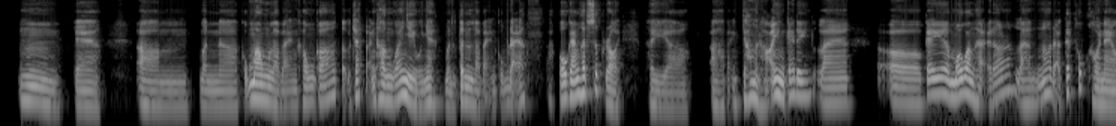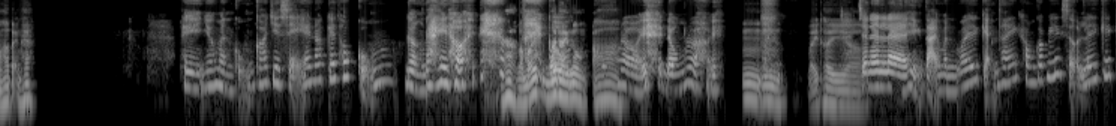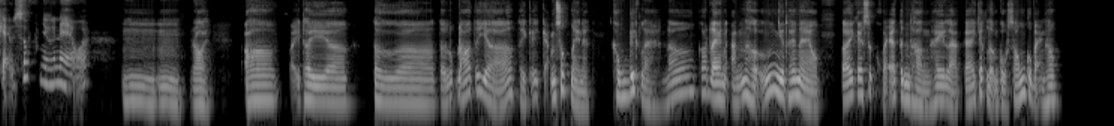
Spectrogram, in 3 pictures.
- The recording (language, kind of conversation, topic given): Vietnamese, advice, Làm sao để mình vượt qua cú chia tay đột ngột và xử lý cảm xúc của mình?
- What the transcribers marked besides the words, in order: "một" said as "ừn"; tapping; laughing while speaking: "thôi"; sniff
